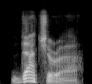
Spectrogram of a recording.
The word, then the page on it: datura: British English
